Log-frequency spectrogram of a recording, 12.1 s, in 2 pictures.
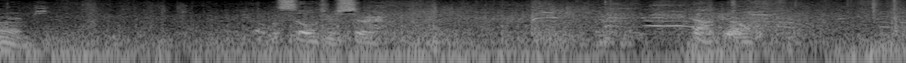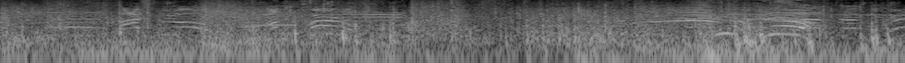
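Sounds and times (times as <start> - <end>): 
speech: 0.2 - 0.6, 1.8 - 3.0, 4.6 - 5.3
people shouting: 3.5 - 9.2, 10.0 - 12.0
gunfire-like bursts: 5.9 - 12.0
horse galloping with rider: 8.0 - 12.0.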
